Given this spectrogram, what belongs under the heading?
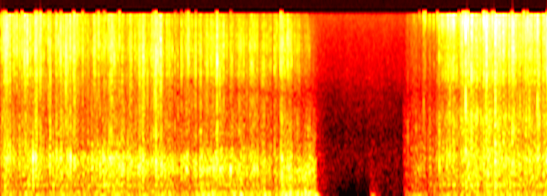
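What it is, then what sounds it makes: Foam microphone windscreen scratched. Long nails scratch the top and sides of a soft, porous black foam windscreen on a microphone, producing a dense, continuous rustling scrape that is heaviest in the low end with a faint bright hiss. Around four seconds in, the sound cuts to near silence for about a second, broken by one brief scratch, then the scratching resumes.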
